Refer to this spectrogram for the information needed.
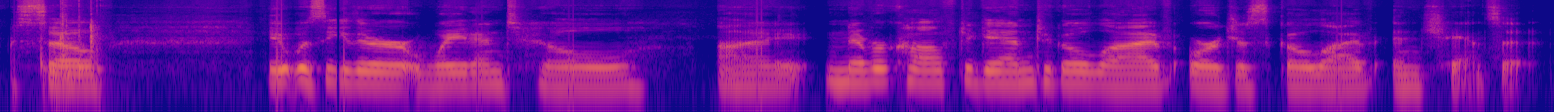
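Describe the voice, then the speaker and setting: A North Alabama woman in her fifties does her makeup on a livestream, chatting with viewers in a friendly way. Her voice is low and deep-set with vocal fry, steady and slow, and a slight lingering cough stays with her.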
